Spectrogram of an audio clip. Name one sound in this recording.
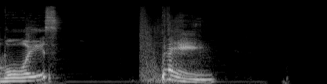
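A retro game sound effect plays twice, each with a quickly falling tone.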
